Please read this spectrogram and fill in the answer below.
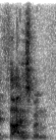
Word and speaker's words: Theismann: In his senior year, they changed the pronunciation guide to say Theismann, and Theismann for Heisman.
